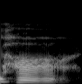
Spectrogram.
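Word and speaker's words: Paur: Yeah, it's like that, yeah, but it's spelled like purr, like P-A-U-R, so it also makes me think of like a cat, like Frank Parr.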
